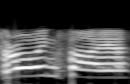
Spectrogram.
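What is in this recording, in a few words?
throwing fire, jungle female; vo; Counter Strike Model Pack; CS:GO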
